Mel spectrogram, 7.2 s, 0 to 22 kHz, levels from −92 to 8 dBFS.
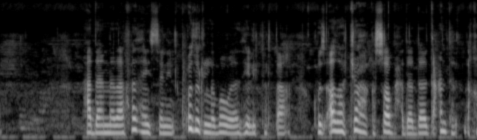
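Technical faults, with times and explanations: No technical faults can be heard anywhere in this speech recording, and the signal stays steady and intact all the way through.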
